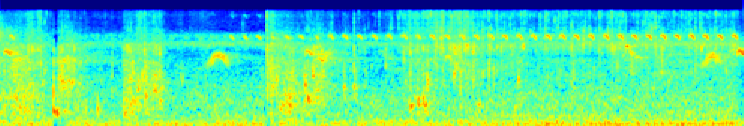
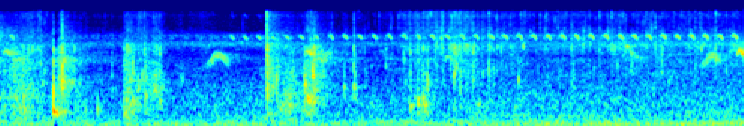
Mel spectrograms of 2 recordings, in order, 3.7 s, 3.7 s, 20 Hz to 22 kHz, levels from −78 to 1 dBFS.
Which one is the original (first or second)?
first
